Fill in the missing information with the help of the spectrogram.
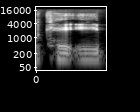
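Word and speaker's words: Ke: Yeah, it's written K-E, but it seems on the radio and whatnot, they seem to be pronouncing it K.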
